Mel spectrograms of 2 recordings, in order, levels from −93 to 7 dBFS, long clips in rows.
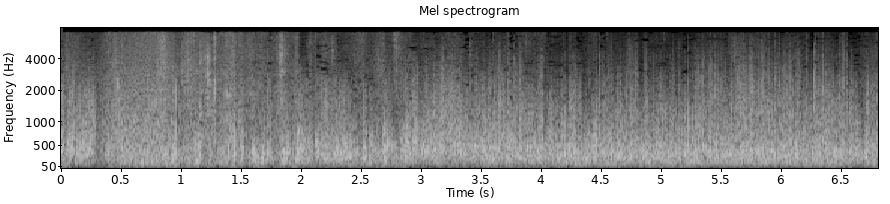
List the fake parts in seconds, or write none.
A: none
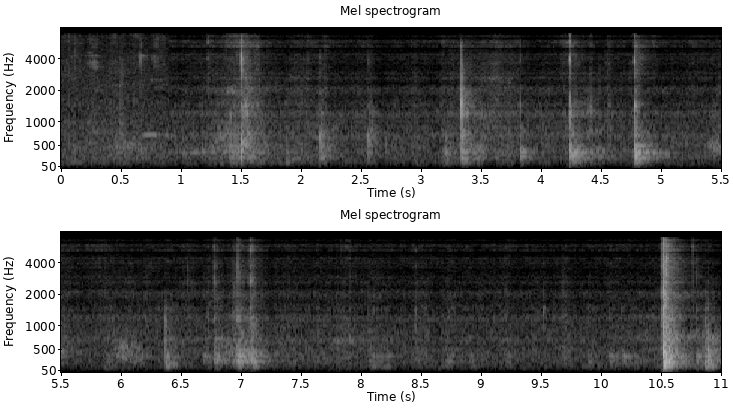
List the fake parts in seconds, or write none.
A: 0.9-11.0 (codec, HILCodec)

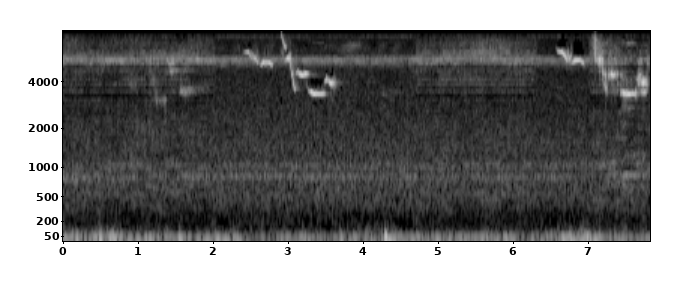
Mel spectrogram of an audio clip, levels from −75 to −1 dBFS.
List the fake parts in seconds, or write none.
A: 0.0-2.0 (codec, SNAC); 4.7-6.3; 7.0-7.8

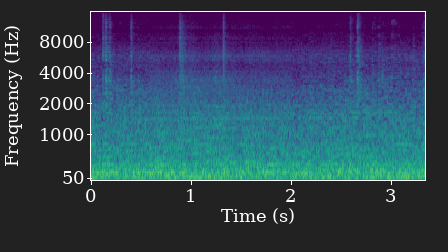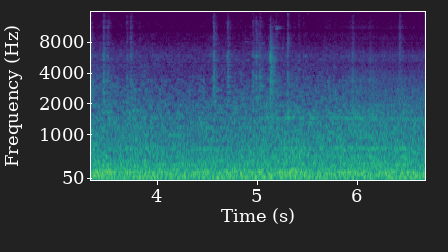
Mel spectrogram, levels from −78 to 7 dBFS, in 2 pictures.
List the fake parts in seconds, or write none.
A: 0.6-2.0 (autoencoder, DAC-VAE); 5.9-6.7

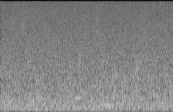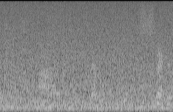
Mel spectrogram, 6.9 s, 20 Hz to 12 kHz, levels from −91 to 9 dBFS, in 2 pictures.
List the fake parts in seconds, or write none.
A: 0.0-2.8 (vocoder, Vocos); 3.8-4.3; 4.8-6.9

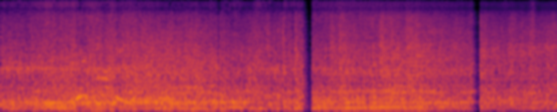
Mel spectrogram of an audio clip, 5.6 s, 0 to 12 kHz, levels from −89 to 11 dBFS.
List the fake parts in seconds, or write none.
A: 3.4-5.6 (autoencoder, DAC-VAE)

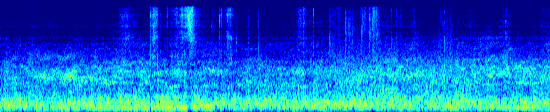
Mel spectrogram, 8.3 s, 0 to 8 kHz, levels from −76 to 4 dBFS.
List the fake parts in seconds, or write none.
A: 0.0-5.0 (codec, SNAC); 5.7-6.3; 6.8-8.3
